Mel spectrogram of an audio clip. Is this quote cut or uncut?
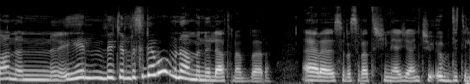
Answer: uncut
